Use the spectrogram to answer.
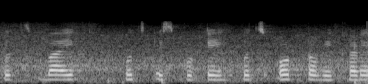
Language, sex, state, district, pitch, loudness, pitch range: Hindi, female, Rajasthan, Bikaner, 220 Hz, -17 LUFS, 215-225 Hz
